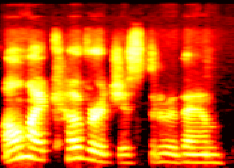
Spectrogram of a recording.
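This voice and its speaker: A woman's voice: low-pitched, moderate pace. A woman acting as a dry, sardonic tech office worker in a screenplay table read. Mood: concerned. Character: wry, sardonic female tech office worker helping a friend.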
